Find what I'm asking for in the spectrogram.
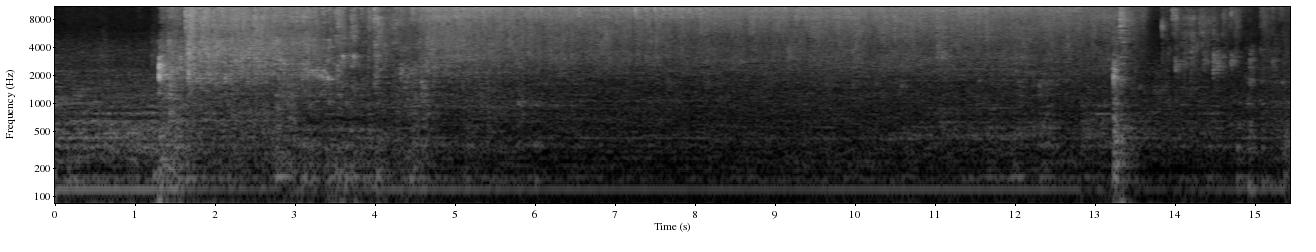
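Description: Water runs steadily from a shower head in a hotel king room bathroom, a continuous close hiss lasting about twelve seconds, with a click as it turns on and another as it shuts off.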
